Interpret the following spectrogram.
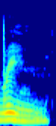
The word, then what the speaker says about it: reign: of the electric car here we have two words have the same pronunciation rin so one of them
